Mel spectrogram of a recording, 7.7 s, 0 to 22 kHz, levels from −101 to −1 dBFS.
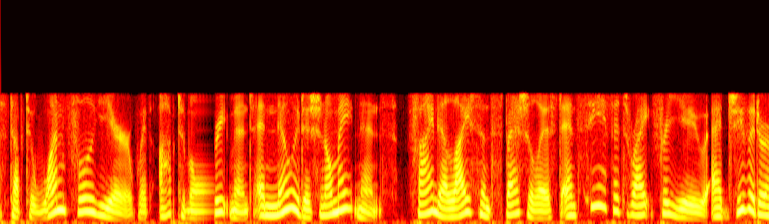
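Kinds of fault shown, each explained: Long network dropout: from 1.96 to 2.16 s the audio stops progressing and the last sound is stretched into a fading buzz for about 0.18 s, with no stretch of full silence. The sound then resumes with that segment missing, consistent with a burst of packets that never arrived and were concealed by the receiver, the likely cause. The band-limit to 4 kHz, which points to a G.711 A-law call path, is heard throughout.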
